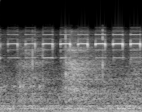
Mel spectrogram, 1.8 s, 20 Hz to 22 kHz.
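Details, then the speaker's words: Newly built desktop PC with Antec 900W power supply and water-cooled CPU, first power-on: about five even, high beeps per second repeating over quiet fan noise; motherboard error, cause unidentified. "all right it sounds like everything powered up of course we get an error fans are running but it won't let me do any of these LEDs yet"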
